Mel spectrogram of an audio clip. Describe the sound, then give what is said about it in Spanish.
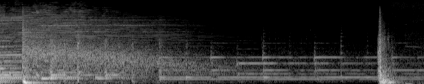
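A car door shuts with a solid, low thunk near the start as a girl gets out of her mother's car, and a second heavy thump lands near the end, while soft sustained musical tones ring quietly in between. “Sophie se baja del carro de su mamá.”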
